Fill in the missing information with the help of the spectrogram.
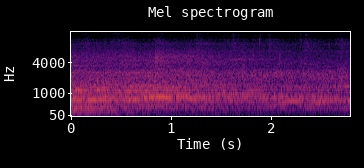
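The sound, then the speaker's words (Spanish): An audience applauds God steadily, a dense wash of many hands clapping at an even, sustained loudness for the whole stretch, with a murmur of voices blended underneath. “Si el aplauso para Dios, dáselo.”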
